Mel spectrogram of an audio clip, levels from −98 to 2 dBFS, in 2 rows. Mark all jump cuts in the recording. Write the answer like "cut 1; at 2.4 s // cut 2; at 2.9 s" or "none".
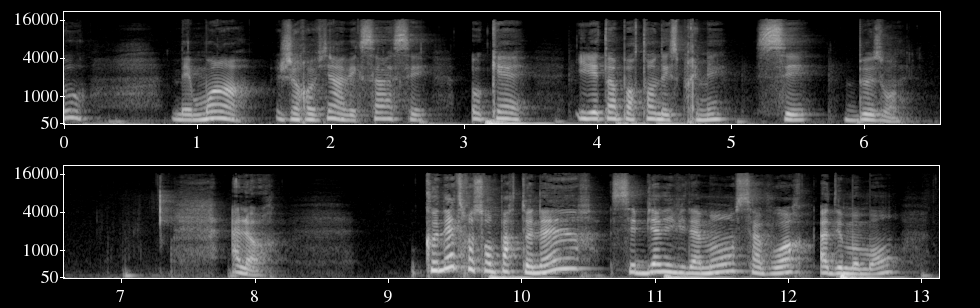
cut 1; at 12.2 s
